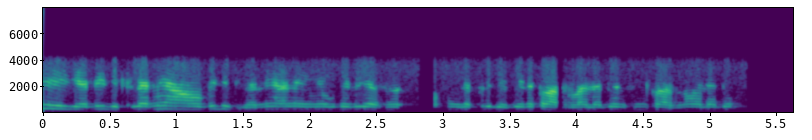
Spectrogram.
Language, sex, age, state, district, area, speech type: Dogri, female, 45-60, Jammu and Kashmir, Reasi, rural, conversation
